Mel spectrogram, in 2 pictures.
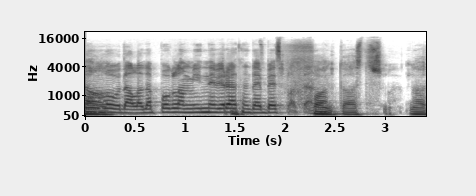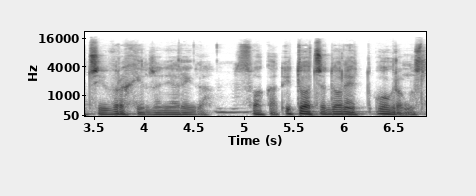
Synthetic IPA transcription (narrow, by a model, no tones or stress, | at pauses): alˠoud̪alˠad̪apo̞ɡlˠaʋimineʋjeɾoat̪nod̪ajebe̞splˠa̰t̪a̰nfant̪ast̪i̥t͡ʃnoznaːt͡ʃiʋr̩xinʒeɲeɾiŋɡasʋakait̪o̞ːt͡ɕed̪o̞net̪oɡɾoːmnus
